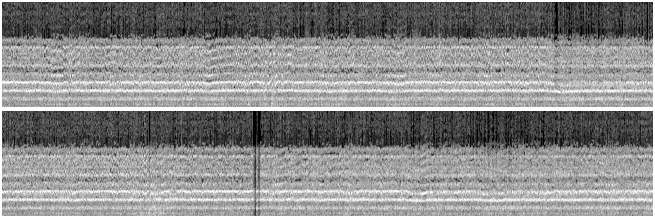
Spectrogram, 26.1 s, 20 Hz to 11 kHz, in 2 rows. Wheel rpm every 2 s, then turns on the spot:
230, 230, 230, 230, 230, 230, 230, 240, 240, 240, 230, 230, 230.
none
